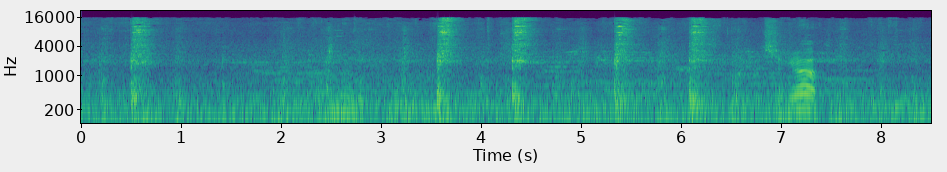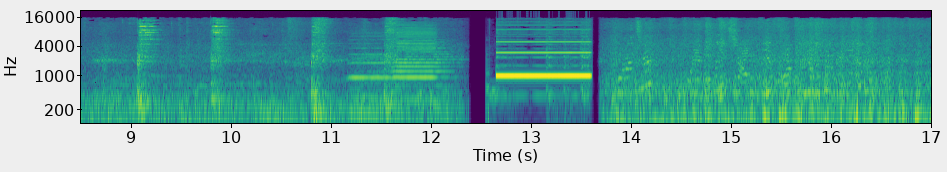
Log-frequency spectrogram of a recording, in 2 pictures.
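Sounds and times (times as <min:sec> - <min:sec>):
passengers talking: 0:00.0 - 0:12.0, 0:13.7 - 0:17.0
train running noise: 0:00.0 - 0:12.4, 0:13.7 - 0:17.0
loud test tone beep: 0:12.6 - 0:13.6
short pitched tone: 0:12.6 - 0:13.6.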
